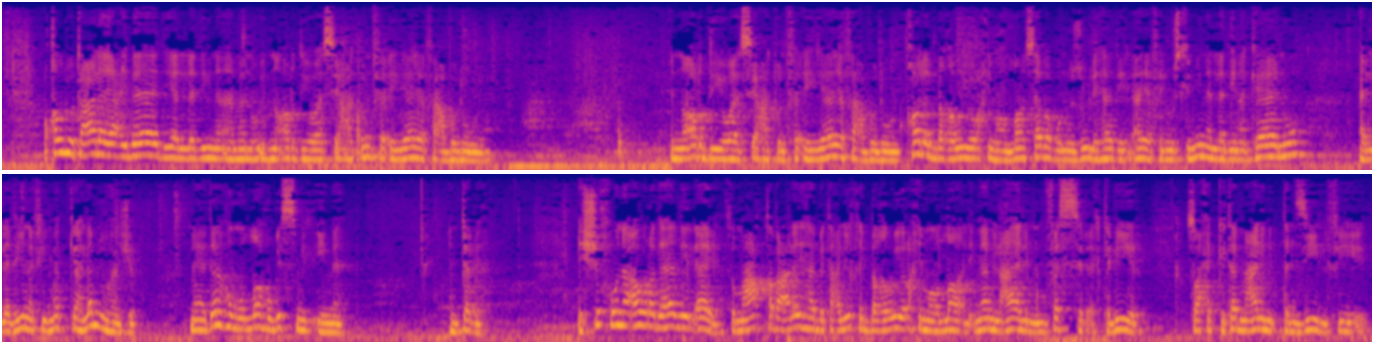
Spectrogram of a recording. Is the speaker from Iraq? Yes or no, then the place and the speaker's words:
no; Upper Egypt, Egypt; والجماعة في عندنا في الصعيد وفي القرى ونحو ذلك يقولون إيه؟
